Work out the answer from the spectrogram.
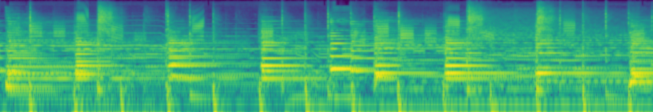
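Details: Loud keyboard music with repeated piano chords and plucked notes throughout, and no bird or other animal heard.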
